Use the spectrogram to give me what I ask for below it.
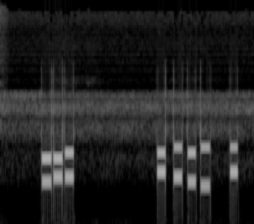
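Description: Telephone keypad tones as a call is dialed: eight crisp, evenly pitched beeps, three quick ones, a short pause, then five more, over a faint steady hum.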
